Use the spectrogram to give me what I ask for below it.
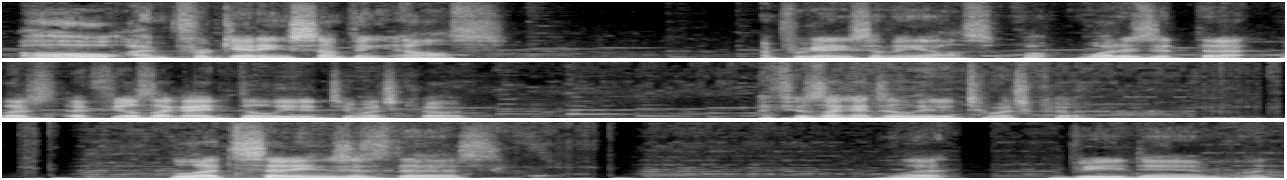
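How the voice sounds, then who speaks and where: A man running a developer livestream codes live and thinks aloud as he goes, often dropping into a mutter when talking to himself. His voice is at an ordinary middle pitch, with soft music faintly in the background.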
